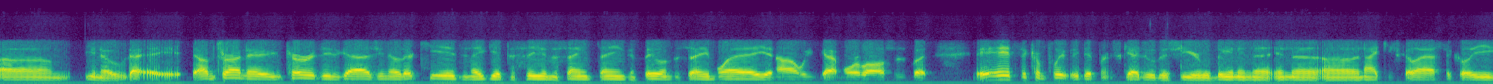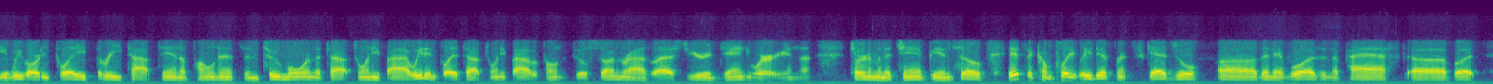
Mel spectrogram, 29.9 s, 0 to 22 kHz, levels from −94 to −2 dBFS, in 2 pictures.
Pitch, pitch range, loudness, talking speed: 90 Hz, 85-105 Hz, -14 LUFS, 205 wpm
